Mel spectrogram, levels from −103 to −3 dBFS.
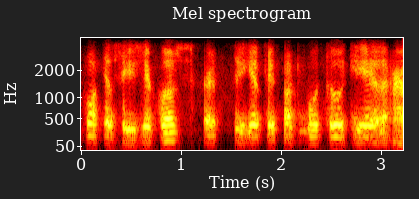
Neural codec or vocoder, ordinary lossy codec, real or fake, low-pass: codec, 16 kHz, 1 kbps, FreqCodec, smaller model; Opus, 32 kbps; fake; 3.6 kHz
